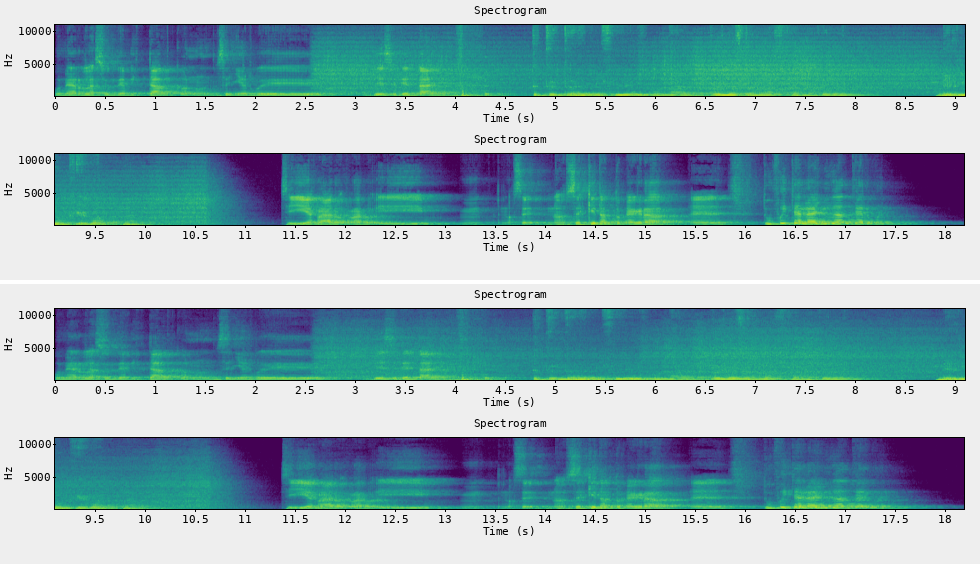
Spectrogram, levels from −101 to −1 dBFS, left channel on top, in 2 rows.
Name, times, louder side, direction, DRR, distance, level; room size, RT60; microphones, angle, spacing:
voice 1, 0.0-4.4 11.4-17.4, left 1 dB, 35° left, 6 dB, 4.3 m, -21 dB
sound 1, 2.5-10.6, left 4 dB, 90° left, 6.8 m, -31 dB
voice 2, 4.8-8.0 8.8-10.0 11.7-11.8, left 1 dB, 70° left, 6 dB, 3.8 m, -19 dB
27.0 x 24.0 x 8.6 m, 1.1 s
head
